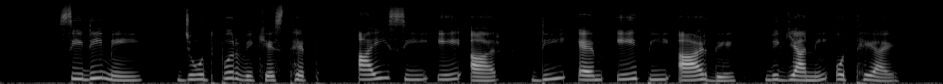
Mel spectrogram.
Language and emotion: Punjabi, neutral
